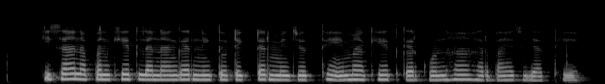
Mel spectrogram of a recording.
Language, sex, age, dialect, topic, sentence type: Chhattisgarhi, female, 25-30, Northern/Bhandar, agriculture, statement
